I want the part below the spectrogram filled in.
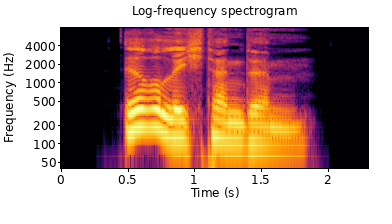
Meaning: strong dative masculine/neuter singular of irrlichternd
- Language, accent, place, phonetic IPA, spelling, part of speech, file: German, Germany, Berlin, [ˈɪʁˌlɪçtɐndəm], irrlichterndem, adjective, De-irrlichterndem.ogg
